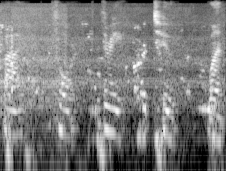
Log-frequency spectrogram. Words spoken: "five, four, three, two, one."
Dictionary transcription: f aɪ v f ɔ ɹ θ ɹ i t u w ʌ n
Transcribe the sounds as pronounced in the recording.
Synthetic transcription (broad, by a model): f aɪ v f ɔ ɹ θ ɹ i t u w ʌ n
